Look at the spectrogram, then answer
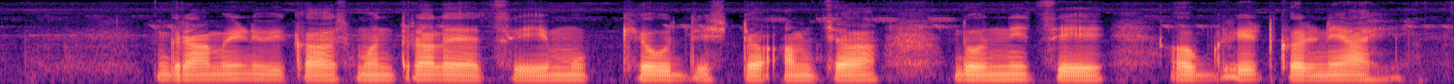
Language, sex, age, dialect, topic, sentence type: Marathi, male, 25-30, Southern Konkan, agriculture, statement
